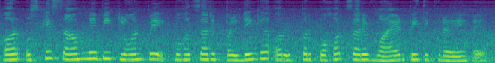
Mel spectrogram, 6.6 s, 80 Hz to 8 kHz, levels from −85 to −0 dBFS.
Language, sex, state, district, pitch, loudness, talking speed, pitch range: Hindi, female, Maharashtra, Mumbai Suburban, 250 Hz, -15 LUFS, 175 wpm, 230-265 Hz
